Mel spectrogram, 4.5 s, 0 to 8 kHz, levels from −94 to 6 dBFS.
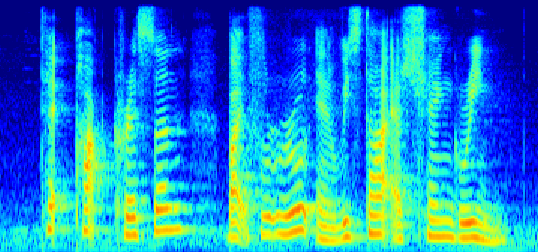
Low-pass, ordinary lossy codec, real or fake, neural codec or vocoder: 7.2 kHz; none; real; none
